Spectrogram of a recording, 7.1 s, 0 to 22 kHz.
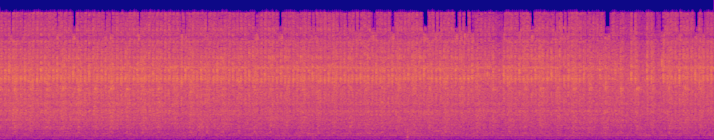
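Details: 2014 VW Jetta 1.8L TSI (CPR), restarted at idle with P0304: hissy, uneven note with faint irregular ticks from a cylinder 4 misfire; trims still read rich, cause undetermined, plug and compression checks next.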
